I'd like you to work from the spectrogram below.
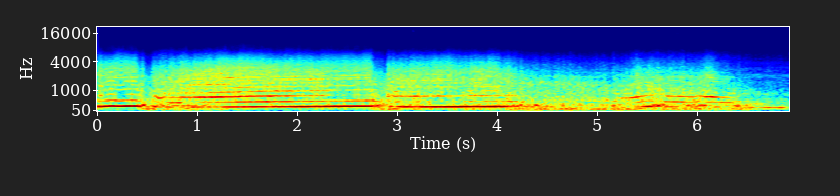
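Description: A 1992 Formula 1 car accelerates hard uphill at Imola, from the Tosa hairpin over the crest toward Piratella. Its loud, close engine screams steadily higher through each gear, with brief dips at every upshift and no voices.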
